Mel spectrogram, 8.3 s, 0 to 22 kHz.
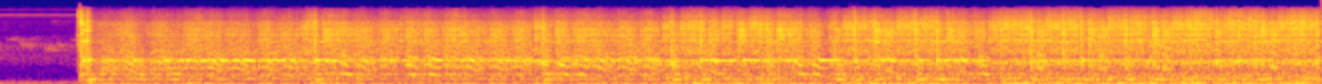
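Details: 1991 Four Winns OMC 4.3L boat engine running on the hose; it catches at once and idles steadily and evenly with no misses or knocks. Oil pressure is great and the alternator is working.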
